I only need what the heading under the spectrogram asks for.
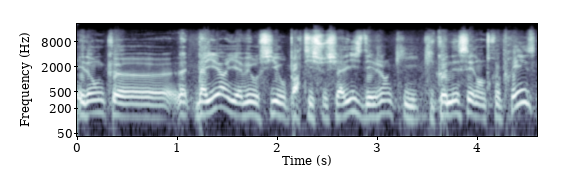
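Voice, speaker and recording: With noticeable background noise behind him, a man of fairly high pitch talks at a moderate pace with ordinary pitch variation. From France, Lyon. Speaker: politician. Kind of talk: interview. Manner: hesitant, many fillers.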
